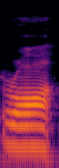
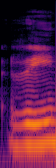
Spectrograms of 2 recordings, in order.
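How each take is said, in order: First: The r is heavy with a full, open vowel. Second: The r is light with a thin vowel. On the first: The speaker calls it right. "याद रहे रॉ रे नहीं" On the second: The speaker calls it wrong. "रे नहीं"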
